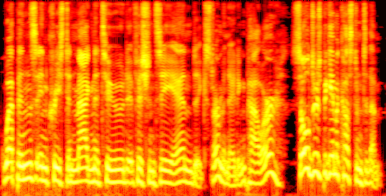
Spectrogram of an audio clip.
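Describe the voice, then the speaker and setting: An actor playing a mild, hesitant gentleman who hunts people for sport, in a radio drama. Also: a little high, animated, a little fast, dry recording, natural voice. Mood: reciting, distracted. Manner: polite, hesitant.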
